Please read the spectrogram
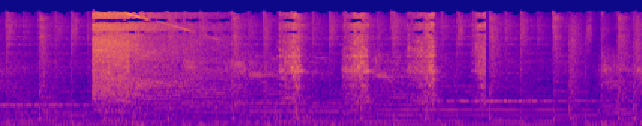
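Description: A hand file rasping across the edge of a steel rotary-cutter blade clamped in a vise: a long, loud stroke about a second in, then several shorter strokes. Guitar background music plays underneath.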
